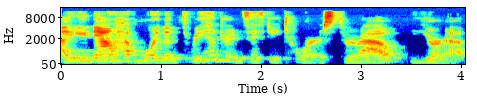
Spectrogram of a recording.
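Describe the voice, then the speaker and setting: Bright and sharp in tone, a woman speaks with lively intonation and an American accent. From United States. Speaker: travel podcast host. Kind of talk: podcast interview.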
